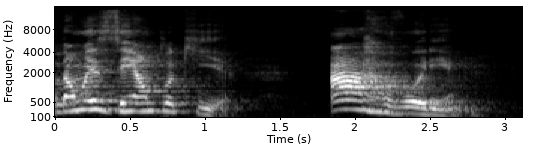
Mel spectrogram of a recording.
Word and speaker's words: árvore: um exemplo aqui a árvore a palavra árvore tem acento lá no ar não é porque porque ele é proparoxítona quer dizer que aquela antepenúltima sílaba é tônica quando você vai separar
